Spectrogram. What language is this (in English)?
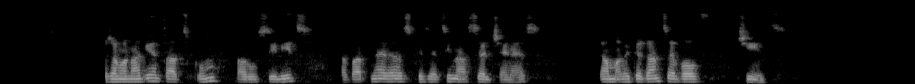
Armenian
